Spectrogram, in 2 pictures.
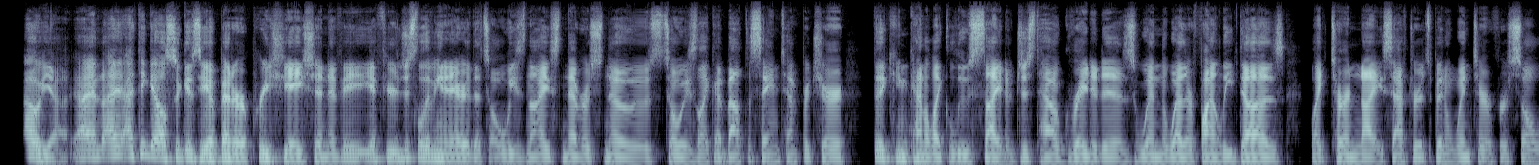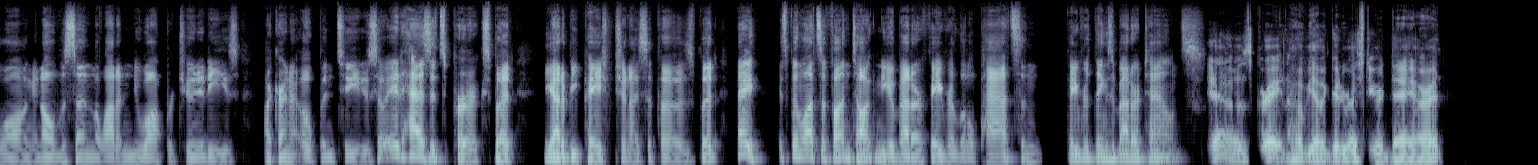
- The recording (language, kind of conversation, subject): English, unstructured, What is your favorite walking route, and what makes it special?
- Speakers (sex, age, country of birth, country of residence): male, 25-29, United States, United States; male, 30-34, United States, United States
- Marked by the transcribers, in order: distorted speech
